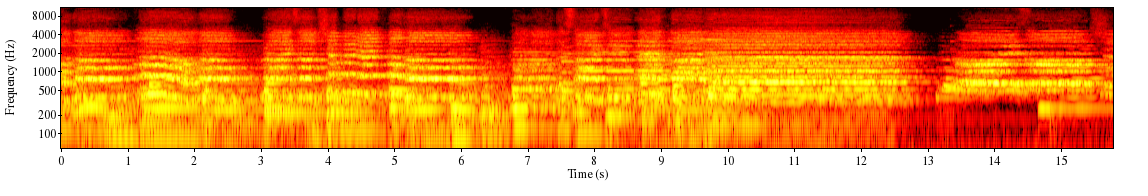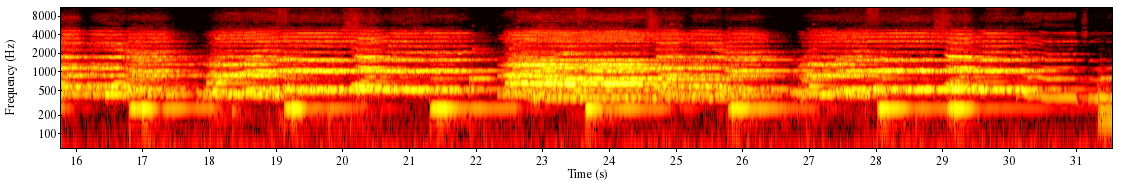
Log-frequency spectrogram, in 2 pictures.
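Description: Upper-voice girls' choir singing in parts with piano accompaniment. About midway the deep bass of the accompaniment drops away, leaving the voices over a short low note repeated at an even pace.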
